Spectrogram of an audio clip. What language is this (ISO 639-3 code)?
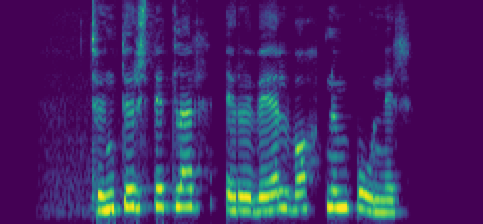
isl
